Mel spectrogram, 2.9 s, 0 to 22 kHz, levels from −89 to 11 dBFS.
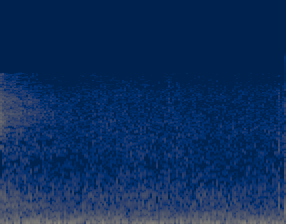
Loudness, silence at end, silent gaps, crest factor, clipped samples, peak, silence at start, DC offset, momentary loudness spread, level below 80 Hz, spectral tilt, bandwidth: -53 LUFS; 0 s; none; 18 dB; under 0.1%; -28 dBFS; 0 s; under 0.1%; 4 LU; -50 dBFS; -4.5 dB/octave; 6 kHz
